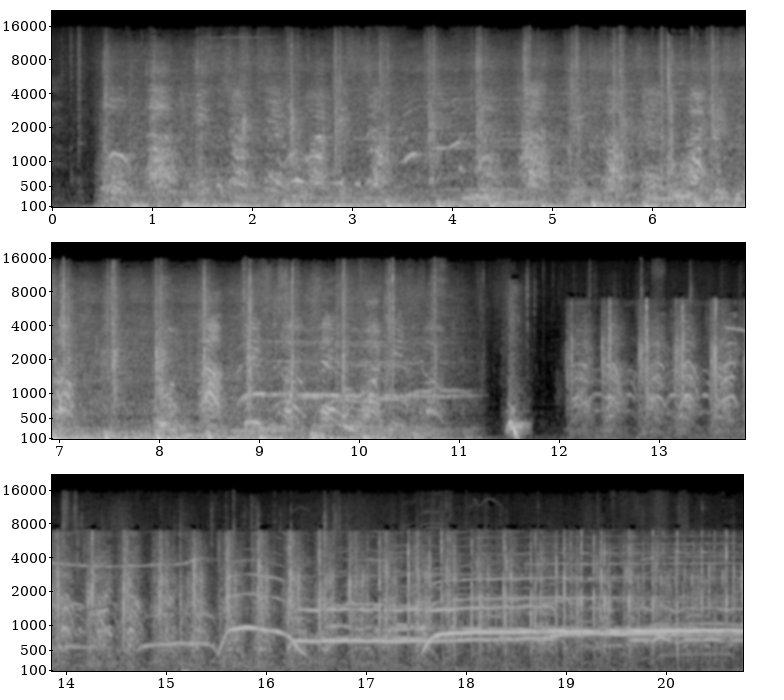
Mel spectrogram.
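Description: A large crowd at an election campaign rally, during the prime ministerial rivals' tour, cheers and shouts loudly with steady rhythmic clapping; after a brief cut, the roar picks up again with shrill whistles piercing through the cheering.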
